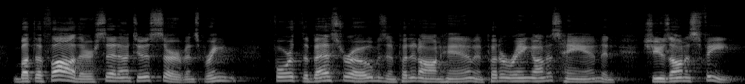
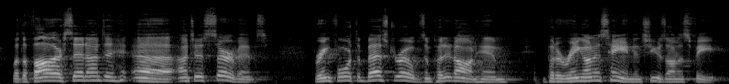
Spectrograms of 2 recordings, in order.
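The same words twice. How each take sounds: Both takes have the same delivery.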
